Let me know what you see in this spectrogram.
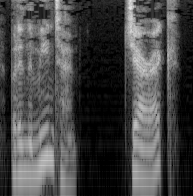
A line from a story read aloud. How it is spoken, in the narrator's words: Joe said loudly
